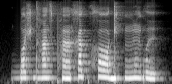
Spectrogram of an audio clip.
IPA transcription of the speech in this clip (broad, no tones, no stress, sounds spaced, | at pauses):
ɡ͡b ɔ ʃ dʱ ã z pʰ ɐ̃ x a kʷ x ɔ ɡʲ ɘ k ŋ͡m ũ ɡʷ ɨ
